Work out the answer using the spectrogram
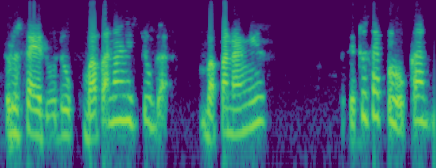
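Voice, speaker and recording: A woman telling her personal story with animated emotion, acting out what people said and repeating words as she goes. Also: medium pitch, moderate pace, no echo. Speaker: guest sharing her conversion story. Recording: dry, tinny phone-like sound.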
